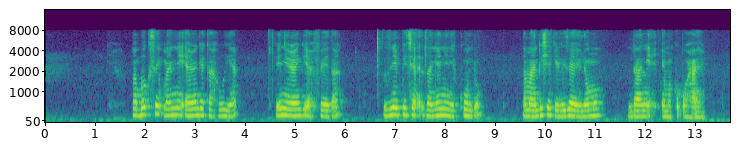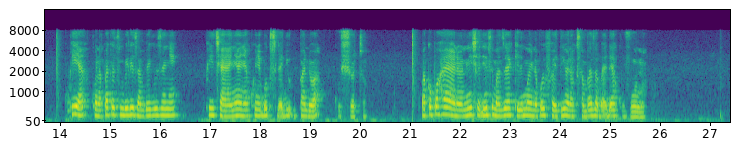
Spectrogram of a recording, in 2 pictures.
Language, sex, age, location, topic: Swahili, female, 25-35, Dar es Salaam, agriculture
